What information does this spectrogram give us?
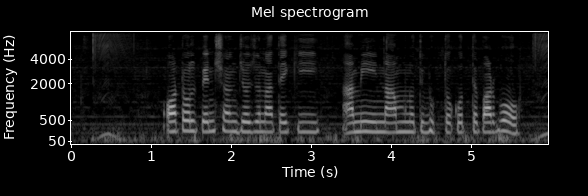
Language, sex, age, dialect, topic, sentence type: Bengali, female, 18-24, Northern/Varendri, banking, question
